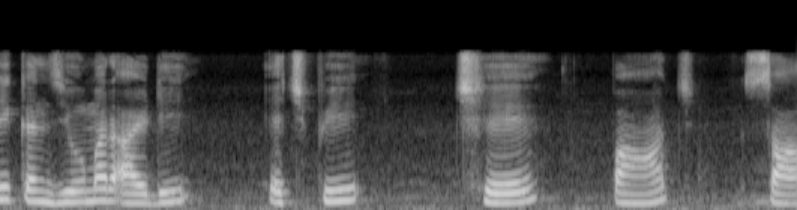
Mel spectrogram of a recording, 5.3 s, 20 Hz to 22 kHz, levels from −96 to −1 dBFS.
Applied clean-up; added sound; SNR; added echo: none; none; none; none.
